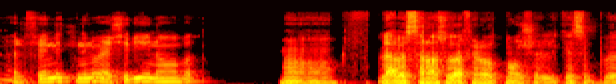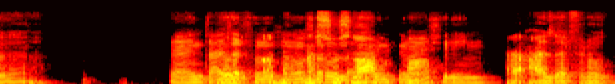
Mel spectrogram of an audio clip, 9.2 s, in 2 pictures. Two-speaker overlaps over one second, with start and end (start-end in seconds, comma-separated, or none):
6.2-8.0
